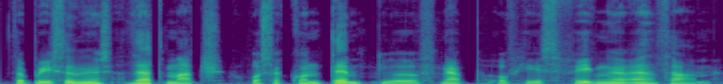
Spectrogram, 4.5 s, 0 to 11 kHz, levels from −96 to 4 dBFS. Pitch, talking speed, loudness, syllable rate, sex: 115 Hz, 175 wpm, -21 LUFS, 4.4 syllables/s, male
